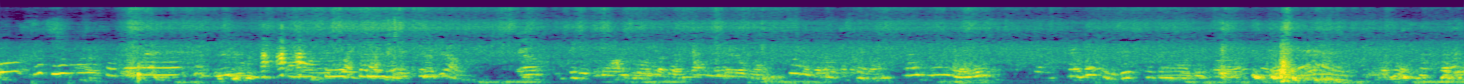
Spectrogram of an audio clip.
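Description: Cloth rubs and rustles against the microphone.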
